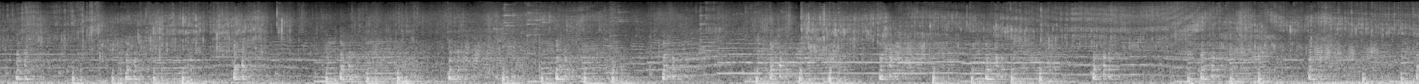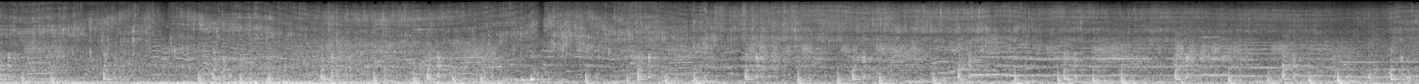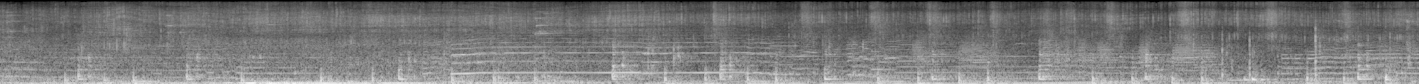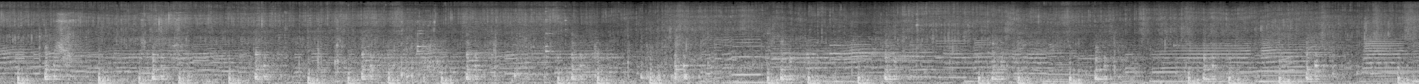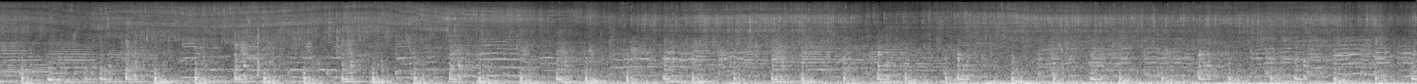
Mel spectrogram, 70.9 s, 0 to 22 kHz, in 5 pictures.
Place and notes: Plaza el Descanso, Valparaíso, Chile - a woman cleans the place
Two women are cleaning up the place after the weekend. The party people at night have left tons of waste, which is a constant source of annoyance to neigbours and the school nearby, who try to keep the place in a good shape.
Región de Valparaíso, Chile, 29 November, ~15:00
